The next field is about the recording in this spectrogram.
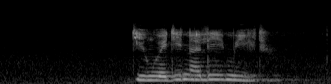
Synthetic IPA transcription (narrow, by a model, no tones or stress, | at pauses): d̥iŋwedinalɪmiːdʰu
